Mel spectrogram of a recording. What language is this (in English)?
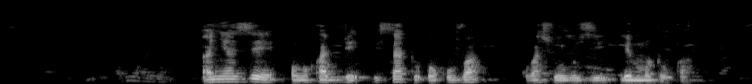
Ganda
